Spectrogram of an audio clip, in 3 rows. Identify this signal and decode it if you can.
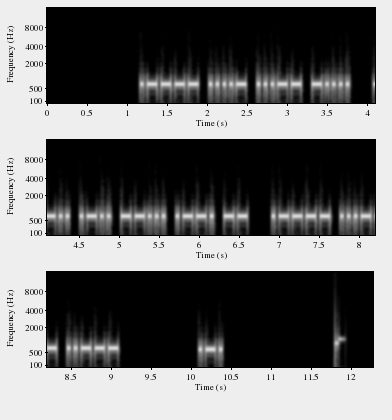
Morse code, heard as a keyed tone, about 28 wpm, 700 Hz. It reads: 1436 DL7PM 132 R
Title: Worked All Europe DX Contest - QTC Exchange - 28wpm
